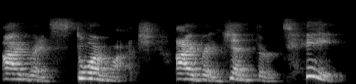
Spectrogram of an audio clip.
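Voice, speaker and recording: A middle-aged woman from New Jersey with a light Brooklyn accent, a comic writer chatting as a guest, self-deprecating and quick to laugh. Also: medium pitch, expressive, pushed and bright. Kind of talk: casual interview chat. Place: room at home. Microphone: video call. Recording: roomy echo on a video call.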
